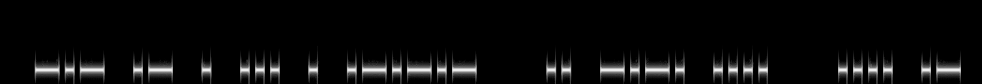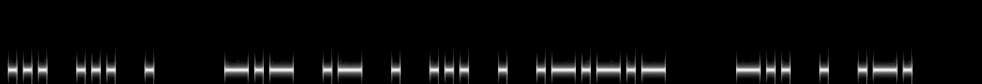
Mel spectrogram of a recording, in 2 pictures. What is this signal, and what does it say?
Morse code, heard as a keyed tone, about 16 wpm, 680 Hz. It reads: KAESE. ICH HASSE KAESE. DER
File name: Morsekurs / Witze / Witz 01. November 2022 70 F80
